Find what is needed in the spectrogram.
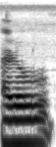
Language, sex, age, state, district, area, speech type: Assamese, male, 18-30, Assam, Lakhimpur, rural, spontaneous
